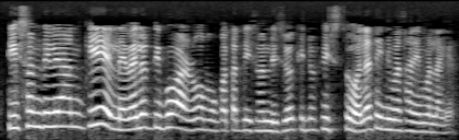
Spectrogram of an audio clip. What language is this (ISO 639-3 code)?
asm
